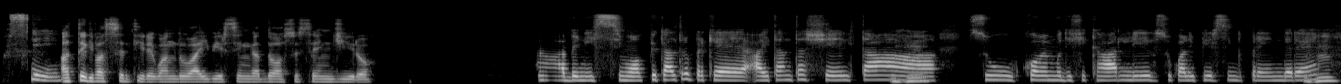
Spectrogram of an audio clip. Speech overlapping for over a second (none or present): none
